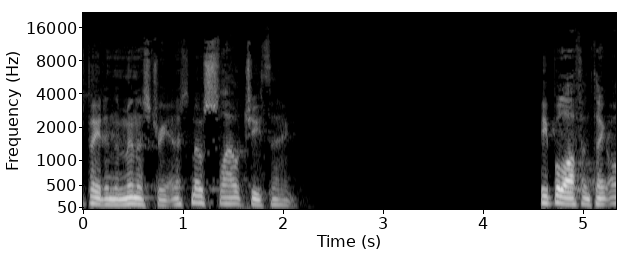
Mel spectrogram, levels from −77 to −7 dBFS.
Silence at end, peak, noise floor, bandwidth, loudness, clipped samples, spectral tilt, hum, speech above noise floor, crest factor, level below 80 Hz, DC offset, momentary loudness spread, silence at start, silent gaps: 0 s; -6 dBFS; -80 dBFS; 13.5 kHz; -27 LUFS; under 0.1%; -6 dB/octave; none; 54 dB; 22 dB; -60 dBFS; under 0.1%; 16 LU; 0 s; 3.20-3.25 s, 3.62-3.68 s, 4.26-4.30 s, 4.36-4.50 s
